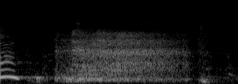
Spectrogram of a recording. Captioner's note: laughs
